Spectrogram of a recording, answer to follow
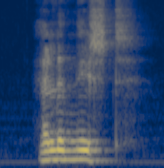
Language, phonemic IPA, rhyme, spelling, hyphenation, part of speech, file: Dutch, /ˌɦɛ.leːˈnɪst/, -ɪst, hellenist, hel‧le‧nist, noun, Nl-hellenist.ogg
- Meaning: 1. Hellenist (specialist in the study of the Ancient Greek language and culture) 2. Helleniser, Hellenised Jew, Hellenist (ancient Jew who had adopted Ancient Greek customs)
